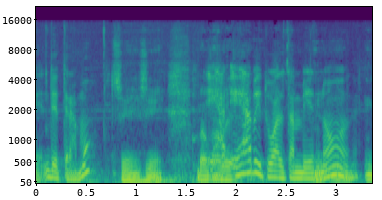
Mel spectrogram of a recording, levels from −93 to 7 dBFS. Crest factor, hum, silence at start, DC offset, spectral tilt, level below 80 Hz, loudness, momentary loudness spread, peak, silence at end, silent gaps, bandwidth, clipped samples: 10 dB; none; 0 s; under 0.1%; -7 dB/octave; -26 dBFS; -13 LUFS; 6 LU; -2 dBFS; 0 s; none; 15.5 kHz; under 0.1%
